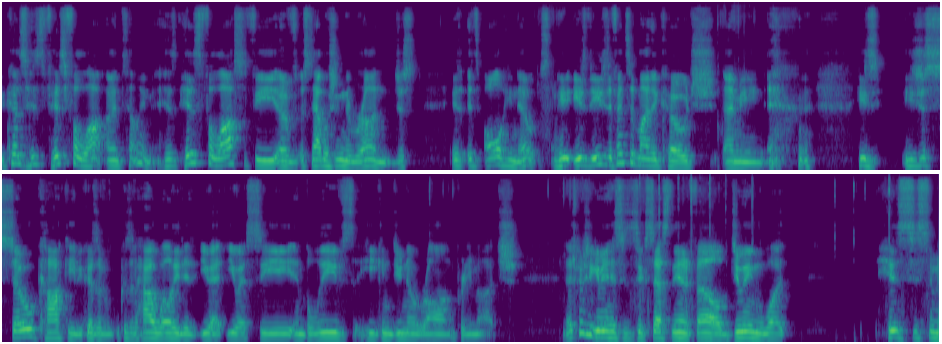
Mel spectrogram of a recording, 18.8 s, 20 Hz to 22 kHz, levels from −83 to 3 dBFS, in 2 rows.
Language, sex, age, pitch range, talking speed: English, male, 30-49, 125-160 Hz, 210 wpm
